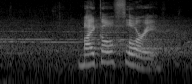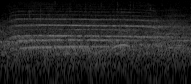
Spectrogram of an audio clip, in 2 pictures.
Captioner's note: audience cheers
